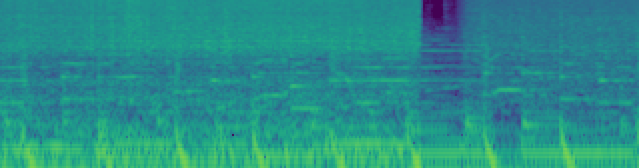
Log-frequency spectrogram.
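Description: Vegetables sautéing in a pan with black pepper and pasta seasoning for cheesy pasta, a dense continuous sizzle with rhythmic stirring scrapes, close by, dropping slightly quieter near the end.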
